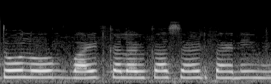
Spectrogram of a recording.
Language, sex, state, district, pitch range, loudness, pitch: Hindi, female, Uttar Pradesh, Lucknow, 310-320 Hz, -13 LUFS, 315 Hz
